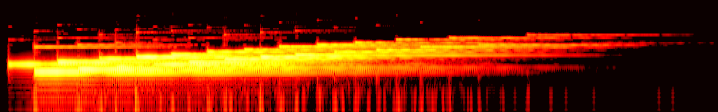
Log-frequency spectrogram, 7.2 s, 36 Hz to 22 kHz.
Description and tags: [23] s-vibraphone penta up 2
Vibraphone notes I played on my Casio synth. This is a barely adjusted recording.
vibraphone, vibe, upwards, notes, pentatonic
